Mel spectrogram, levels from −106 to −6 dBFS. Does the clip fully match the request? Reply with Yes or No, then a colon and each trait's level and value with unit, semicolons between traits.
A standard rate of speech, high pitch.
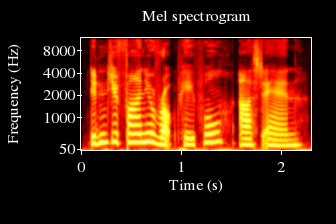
No: fast, 210 wpm; high, 220 Hz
